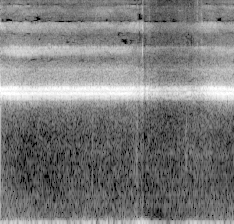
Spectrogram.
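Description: One long, steady, high-pitched whistle blast that starts sharply and cuts off after about two and a half seconds, over the low rumble of a train running into the platform.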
